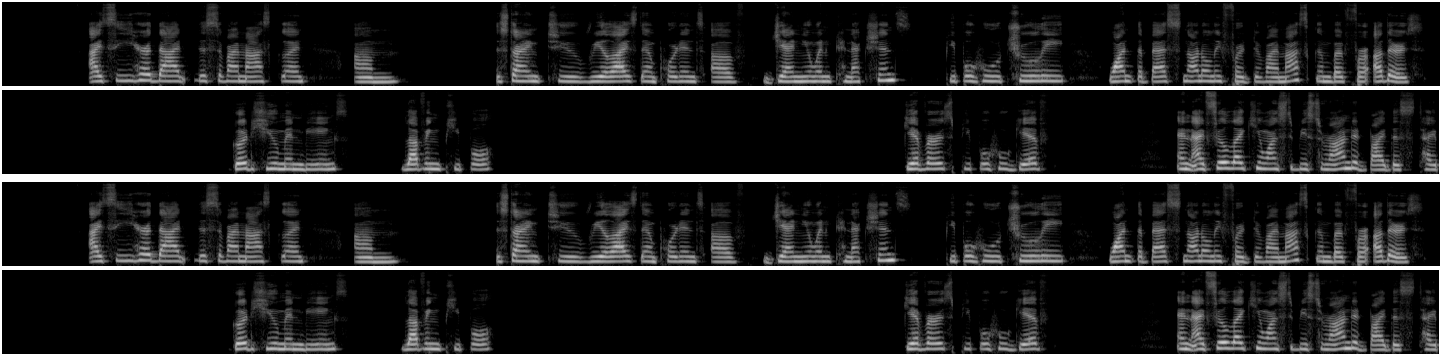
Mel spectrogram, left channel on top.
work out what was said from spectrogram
I see here that this divine masculine is starting to realize the importance of genuine connections, people who truly want the best, not only for divine masculine, but for others. Good human beings, loving people, givers, people who give. And I feel like he wants to be surrounded by this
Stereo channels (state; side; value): identical; both; correlation 1.00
